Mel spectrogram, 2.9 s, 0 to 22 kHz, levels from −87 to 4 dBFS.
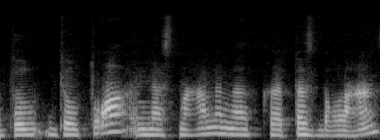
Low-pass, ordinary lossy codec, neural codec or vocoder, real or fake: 14.4 kHz; AAC, 64 kbps; codec, 44.1 kHz, 2.6 kbps, SNAC; fake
